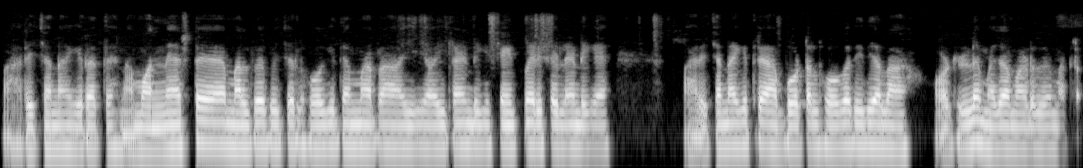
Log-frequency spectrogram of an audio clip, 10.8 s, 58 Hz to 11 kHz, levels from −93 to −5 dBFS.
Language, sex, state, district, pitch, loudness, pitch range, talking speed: Kannada, male, Karnataka, Shimoga, 115 Hz, -17 LUFS, 110-115 Hz, 170 wpm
